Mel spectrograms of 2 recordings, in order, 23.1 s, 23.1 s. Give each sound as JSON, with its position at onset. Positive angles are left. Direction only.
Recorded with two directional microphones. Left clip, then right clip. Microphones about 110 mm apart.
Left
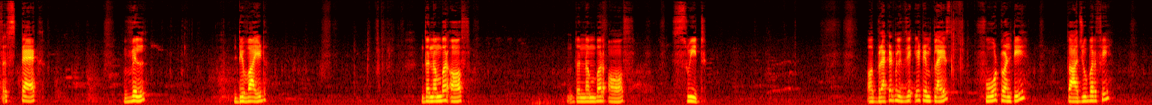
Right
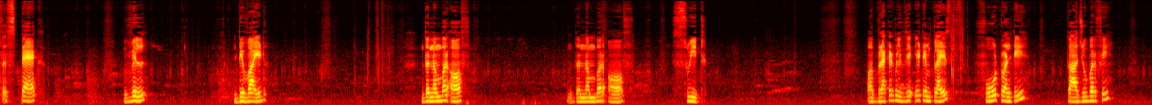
{"t": 0.0, "sound": "speech", "side_deg": -50}
{"t": 2.4, "sound": "speech", "side_deg": -45}
{"t": 4.6, "sound": "speech", "side_deg": -50}
{"t": 8.2, "sound": "speech", "side_deg": -45}
{"t": 11.3, "sound": "speech", "side_deg": -40}
{"t": 17.3, "sound": "speech", "side_deg": -45}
